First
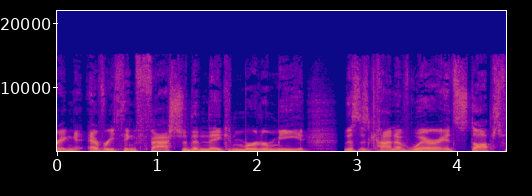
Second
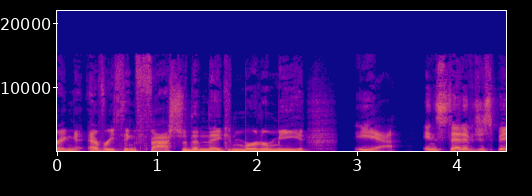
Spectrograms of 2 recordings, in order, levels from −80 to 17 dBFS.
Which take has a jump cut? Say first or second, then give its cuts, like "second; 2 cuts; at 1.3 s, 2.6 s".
first; 1 cut; at 2.9 s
